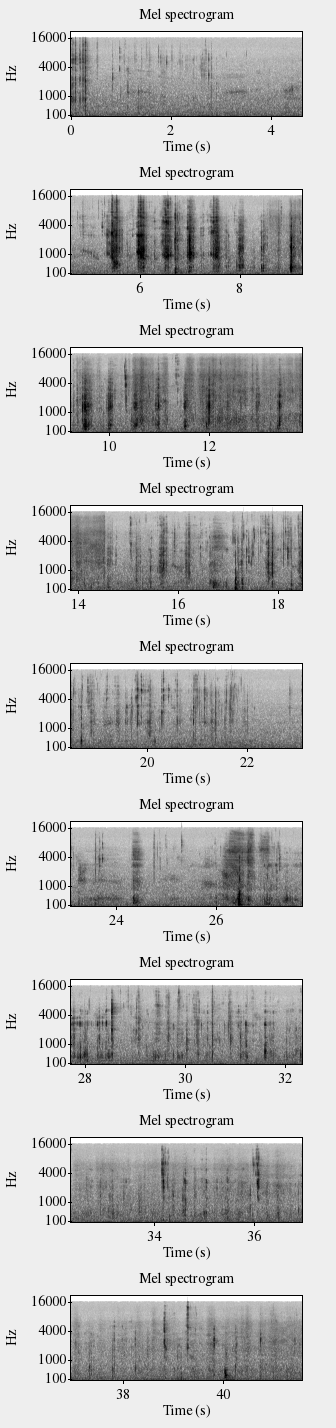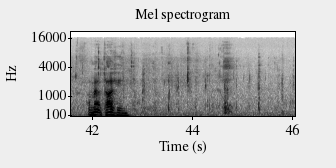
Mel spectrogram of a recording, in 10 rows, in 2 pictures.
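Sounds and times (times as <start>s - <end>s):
crunching fried pork skin: 0.0s - 0.4s, 5.3s - 12.1s.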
